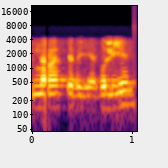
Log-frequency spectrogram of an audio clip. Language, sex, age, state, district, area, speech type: Hindi, male, 18-30, Uttar Pradesh, Azamgarh, rural, conversation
